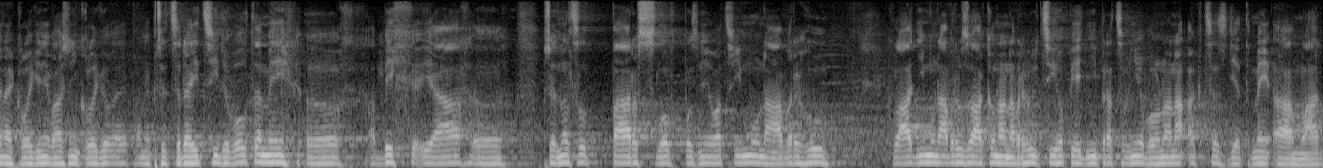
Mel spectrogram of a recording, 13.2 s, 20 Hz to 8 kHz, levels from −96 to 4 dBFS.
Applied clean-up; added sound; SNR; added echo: none; none; none; none.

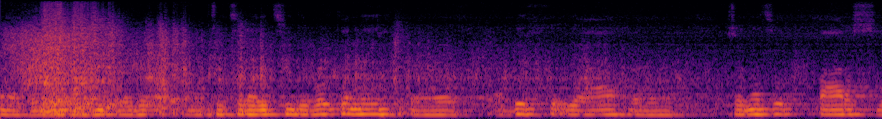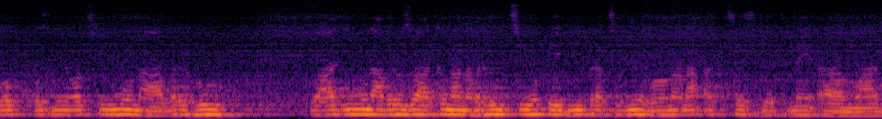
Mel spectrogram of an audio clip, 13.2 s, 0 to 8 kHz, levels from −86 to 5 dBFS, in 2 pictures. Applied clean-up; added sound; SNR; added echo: none; Thunder; 10 dB; reverberation time 0.4 s.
